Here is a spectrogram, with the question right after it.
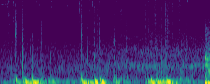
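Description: A war horse's hooves clip-clop at a steady walking pace, close and distinct, with repeated bursts of hoofbeats and no talk.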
